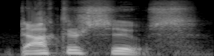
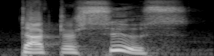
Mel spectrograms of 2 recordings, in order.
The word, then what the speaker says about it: Seuss: Seuss like Cat in the Hat dr. Seuss yeah that's wrong his name is zoo is dr. Suez no it's dr. Seuss yes he's doctor so he's doctor sois like soy sauce yes soy sauce a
